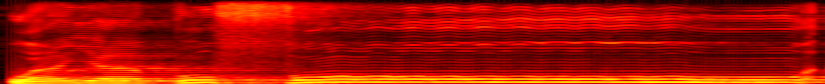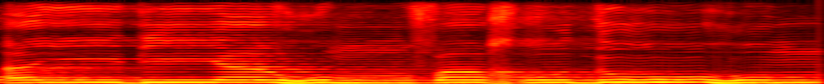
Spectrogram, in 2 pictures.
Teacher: Mim sukun bertemu fa idhar safawi. Mim sukun dibaca jelas tanpa mendengung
